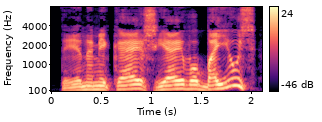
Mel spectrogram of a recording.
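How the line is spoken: Growled. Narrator (Russian): рыкнул Скьорн

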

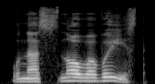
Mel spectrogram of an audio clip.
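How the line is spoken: Deep bass voice. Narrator (Russian): басил Матвей

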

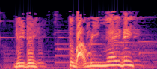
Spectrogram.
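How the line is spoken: Choked-off shout. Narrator (Vietnamese): Tiếng hét thắt nghẹn ở nửa chừng

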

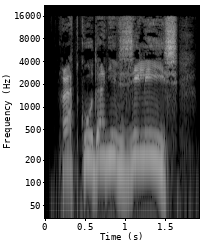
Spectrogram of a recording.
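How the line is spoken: Moaning over the radio. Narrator (Russian): простонал кто-то в эфире

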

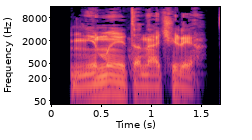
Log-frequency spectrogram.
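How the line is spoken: Calm reply. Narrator (Russian): спокойно ответил я

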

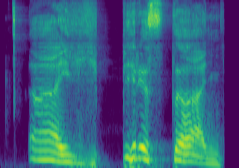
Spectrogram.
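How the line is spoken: Weak exhausted squeak. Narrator (Russian): Ита, уже не имея сил смеяться, лишь слабо попискивала

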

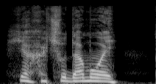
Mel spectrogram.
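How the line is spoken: Sobbing. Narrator (Russian): всхлипнул Дэвид

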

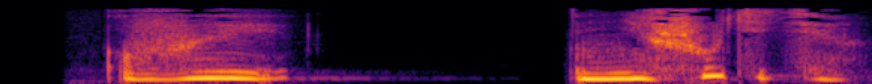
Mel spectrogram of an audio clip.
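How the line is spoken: Whisper. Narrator (Russian): прошептала она

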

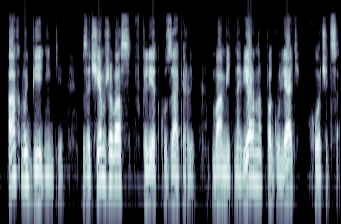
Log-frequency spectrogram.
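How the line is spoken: Sad, sighing. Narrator (Russian): грустно вздыхала и говорила

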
